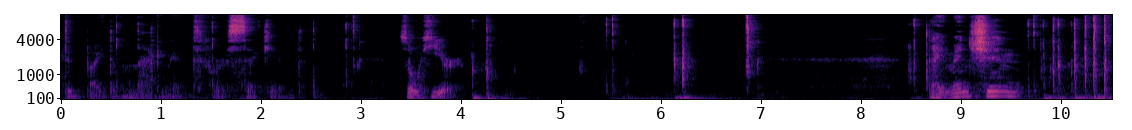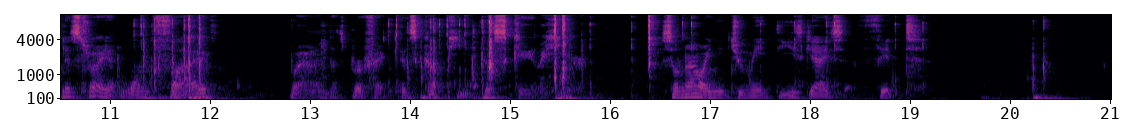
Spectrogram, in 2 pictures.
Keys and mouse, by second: 0.0 middle click, 0.8 middle click, 2.5 middle click, 4.1 shift+d, 6.1 n, 14.0 ctrl+click, 14.7-15.9 ctrl+drag, 15.9 middle click, 17.5 middle click, 18.8 middle click.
